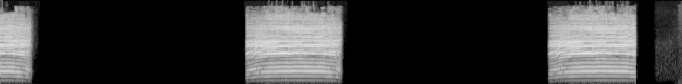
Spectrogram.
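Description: A goat gives loud, nasal, wavering bleats, each just under a second long and spaced about three seconds apart, with silence in between.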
